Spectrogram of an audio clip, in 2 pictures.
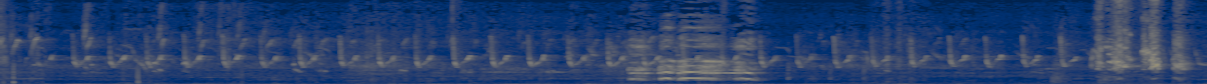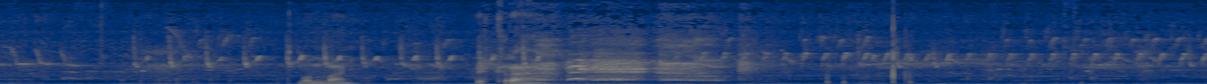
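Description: A rooster crows once, about six seconds in, and is the loudest sound. A short high bird call follows a few seconds later.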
